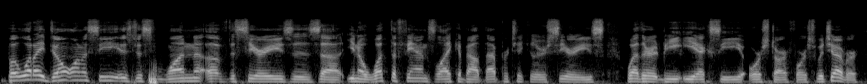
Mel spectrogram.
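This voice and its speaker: A man in a casual podcast chat, speaking in a measured, agreeable way with hedges. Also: medium pitch, no room sound.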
